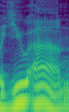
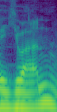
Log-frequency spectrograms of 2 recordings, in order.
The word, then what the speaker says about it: yuan: one more the Chinese yuan is the currency here though that word is one syllable I hear people go you an or you on and well wow that's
